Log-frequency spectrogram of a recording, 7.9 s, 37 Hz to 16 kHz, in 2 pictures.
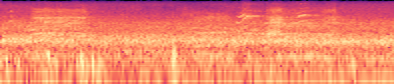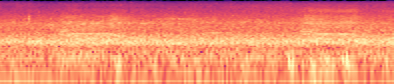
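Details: White ibis adults and chicks at nests, 15 November 2015, fill the air with overlapping nasal, honking grunts in rapid succession, over a steady hum of background noise.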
